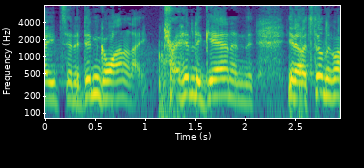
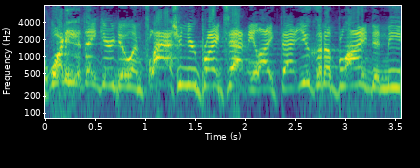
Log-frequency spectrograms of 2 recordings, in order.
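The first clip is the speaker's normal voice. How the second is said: put-on furious, livid, raised ranting voice; 8 semitones higher than usual. Retelling being pulled over, voicing the policeman, retelling a livid officer. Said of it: "he was just livid, raising his voice at me".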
